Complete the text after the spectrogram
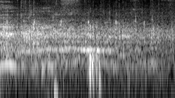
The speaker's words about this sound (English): You can applaud. Sure, yes.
